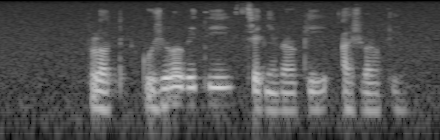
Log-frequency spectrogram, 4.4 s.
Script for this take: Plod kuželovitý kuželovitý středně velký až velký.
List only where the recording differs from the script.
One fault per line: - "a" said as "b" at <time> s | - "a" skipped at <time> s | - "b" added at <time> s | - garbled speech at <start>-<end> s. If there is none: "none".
- "kuželovitý" skipped at 2.4 s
